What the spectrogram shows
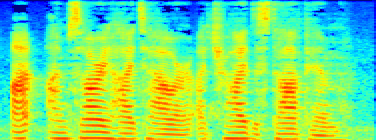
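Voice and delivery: drowsy drugged-sounding voice. Quoting a cartoon character's line, imitating a drowsy Jennifer Hale voice. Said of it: "she sounds like she's been taking a lot of sleeping pills".

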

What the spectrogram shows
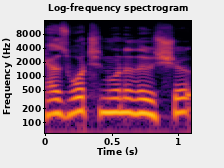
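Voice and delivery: put-on, poorly done Scottish accent. Retelling what a friend said about a DNA show: imitating Mitch in a bad Scottish accent. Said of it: "it was in a Scottish accent".

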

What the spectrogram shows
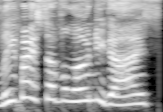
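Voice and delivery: very high shouting. Retelling an inspector yelling from inside his tent: imitating someone yelling. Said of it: "yelling at them from inside his tent".

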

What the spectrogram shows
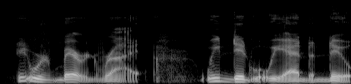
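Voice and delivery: weird, swooping movie-star voice. Summing up the film's dialogue: Tom Hardy impression. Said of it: "Tom Hardy going".

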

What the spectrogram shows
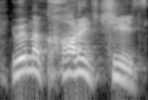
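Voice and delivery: loud, high, heavy put-on thick Croatian accent. Quoting the roommate character from the movie, imitating the roommate's thick accent. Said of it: "He has a really thick accent".

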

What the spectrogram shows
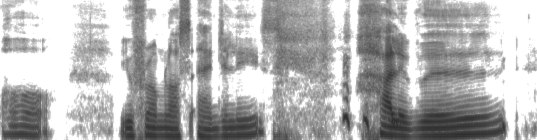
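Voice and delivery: put-on dainty-sounding man's voice. Retelling a man asking where the speaker is from, imitating his dainty voice. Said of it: "He made him kinda sound like Tommy Wiseau".

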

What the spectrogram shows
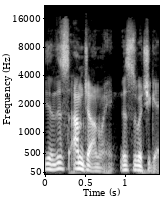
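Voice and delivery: ordinary talk

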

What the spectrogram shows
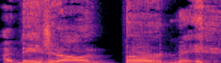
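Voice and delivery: put-on sudden outburst, loud, high, drawn-out. Retelling walking past a digital poster and gasping, reenacting own loud blurt. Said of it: "I just really loudly went".

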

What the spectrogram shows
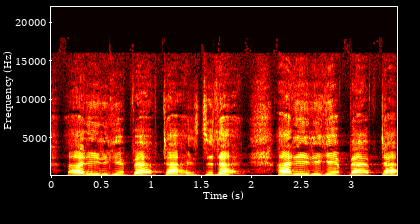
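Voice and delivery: play-acted, desperate, tearful weeping. Retelling a phone call to parents at church: imitating own past crying. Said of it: "I'm crying".

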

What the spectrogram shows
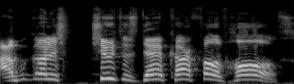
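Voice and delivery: mock shrill, furious yelling, pitched way up. Describing a movie scene where people yell at each other, retelling an angry yell. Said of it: "people are actually yelling at each other".

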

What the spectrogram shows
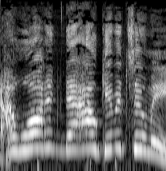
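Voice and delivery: play-acted, very high, shrieking, excited fan scream. Retelling the crowd at a software announcement: imitating crowd screaming. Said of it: "people in the crowd screaming".

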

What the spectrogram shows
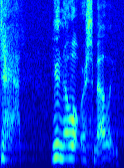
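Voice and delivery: loud, high-pitched, carrying stage whisper. A father retells his son speaking to him at the dinner table, in a loud whisper. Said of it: "in a loud whisper".

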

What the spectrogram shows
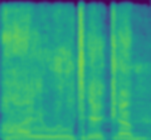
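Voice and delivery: very loud, fierce, booming, low, menacing growl. A woman settles an argument over who takes the injured man to hospital, fierce growl. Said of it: "in a voice that would scare the fucking devil himself, growled".

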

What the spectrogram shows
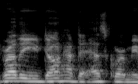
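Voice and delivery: plain

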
